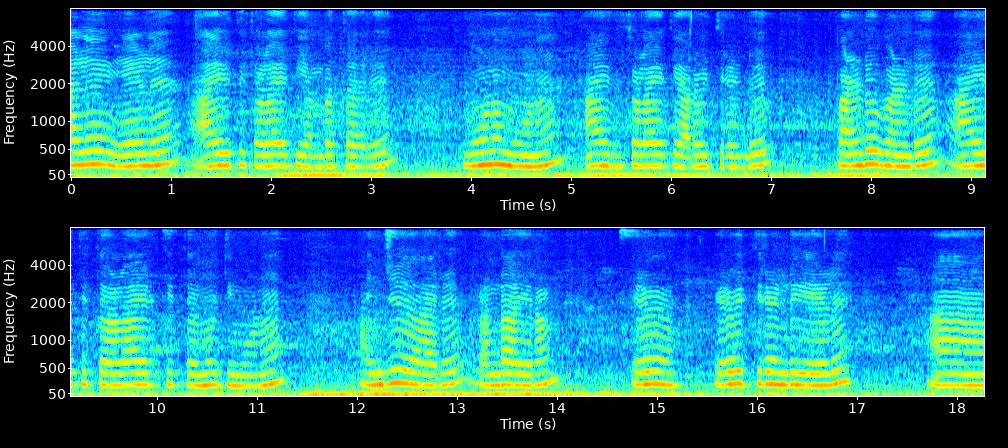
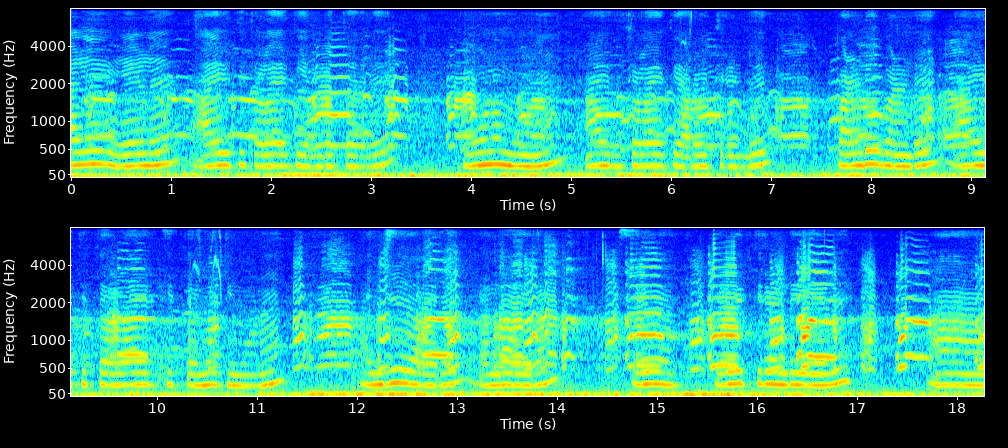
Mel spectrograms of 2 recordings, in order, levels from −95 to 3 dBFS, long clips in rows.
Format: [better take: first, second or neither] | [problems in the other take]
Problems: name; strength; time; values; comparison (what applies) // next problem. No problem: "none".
first | background sound (Fowl); 2 dB below the speech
